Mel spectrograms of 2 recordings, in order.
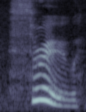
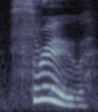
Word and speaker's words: through: great mood number one through through so the first hack is to Simply ignore the letters okay o u g h if we said that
